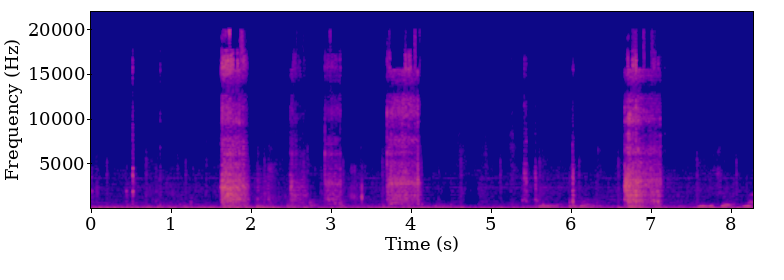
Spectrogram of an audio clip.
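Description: A power driver with a T15 Torx bit whirs in short bursts and ratchets as small screws come out of a Jeep Wrangler JKU headlight area with the grill removed, amid clicks and handling noise, with a voice talking faintly.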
